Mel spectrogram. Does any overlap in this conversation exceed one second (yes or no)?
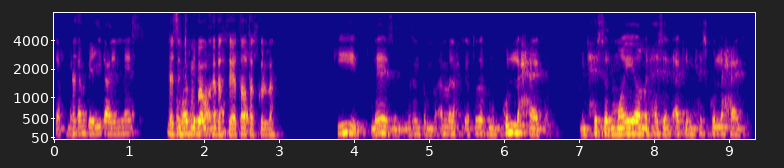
yes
